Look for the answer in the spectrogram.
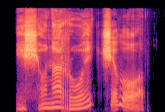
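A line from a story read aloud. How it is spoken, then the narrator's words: Thoughtful drawl. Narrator (Russian): Задумчиво протянул фамильяр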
